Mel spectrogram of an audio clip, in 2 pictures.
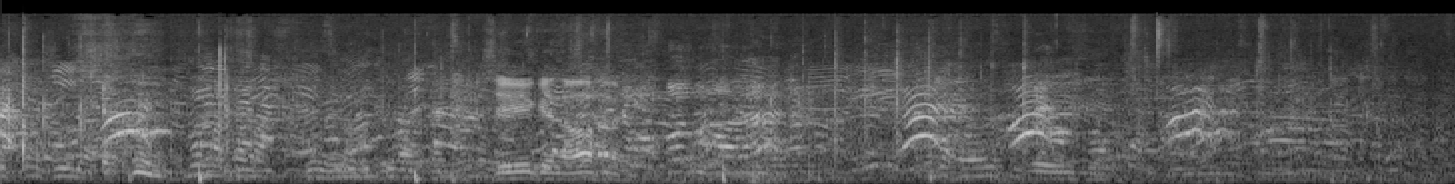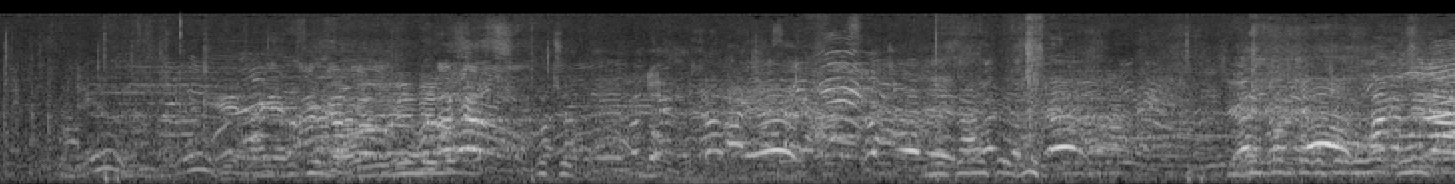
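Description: Young children shout at a distance outdoors.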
